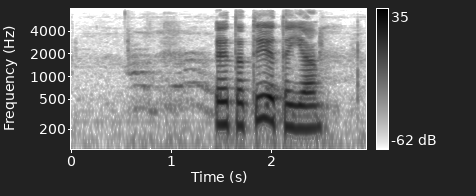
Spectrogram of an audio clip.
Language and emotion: Russian, neutral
